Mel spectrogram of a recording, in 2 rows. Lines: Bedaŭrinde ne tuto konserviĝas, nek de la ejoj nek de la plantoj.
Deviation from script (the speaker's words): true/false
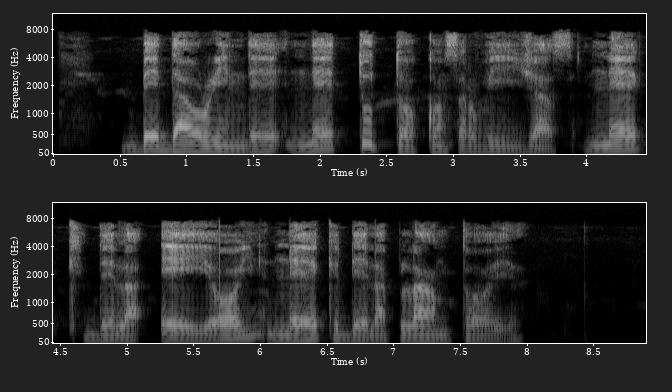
false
